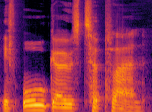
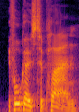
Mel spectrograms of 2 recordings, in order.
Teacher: all goes to plan the other words are more important so the two gets weakened and we use a schwa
